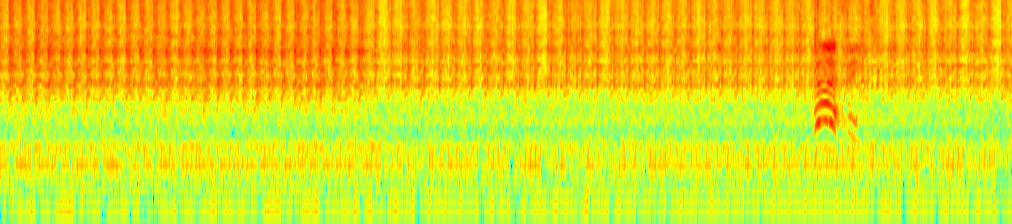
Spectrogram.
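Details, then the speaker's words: Yamaha RS Viking snowmobile after carburetor cleaning for suspected carb issue and rough running: steady, even idle with constant low drone, no misses, surging or stumbles; now running clean. "You know, after a summer, should it be running rough? It should sound just like that. That's perfect, that is."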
